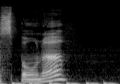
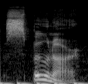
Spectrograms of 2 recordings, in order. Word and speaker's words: Spooner: you've got two marks it's not a spona makes sense it's sponar Spooner the city is Liverpool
